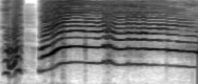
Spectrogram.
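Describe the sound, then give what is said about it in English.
A voice imitates falling off a cliff: a short yelp, a brief pause, then one long, loud, high-pitched scream held steady for about two seconds. “Fell off a cliff.”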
